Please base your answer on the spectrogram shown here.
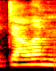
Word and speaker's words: Bdellium: This one right here is the Bdellium 959. The B is silent.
